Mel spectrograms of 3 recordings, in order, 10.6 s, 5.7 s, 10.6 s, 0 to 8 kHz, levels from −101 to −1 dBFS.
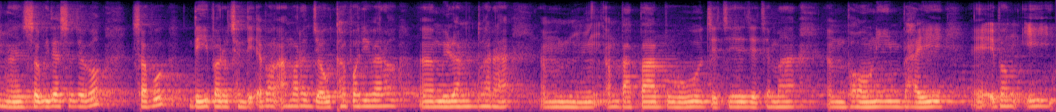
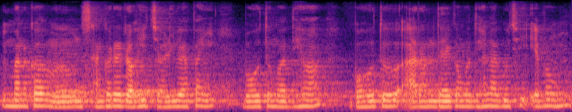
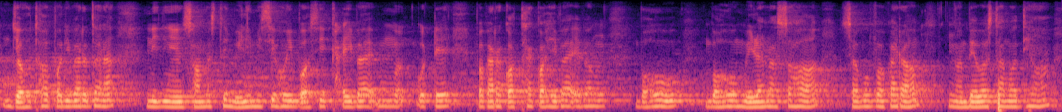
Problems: none marked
